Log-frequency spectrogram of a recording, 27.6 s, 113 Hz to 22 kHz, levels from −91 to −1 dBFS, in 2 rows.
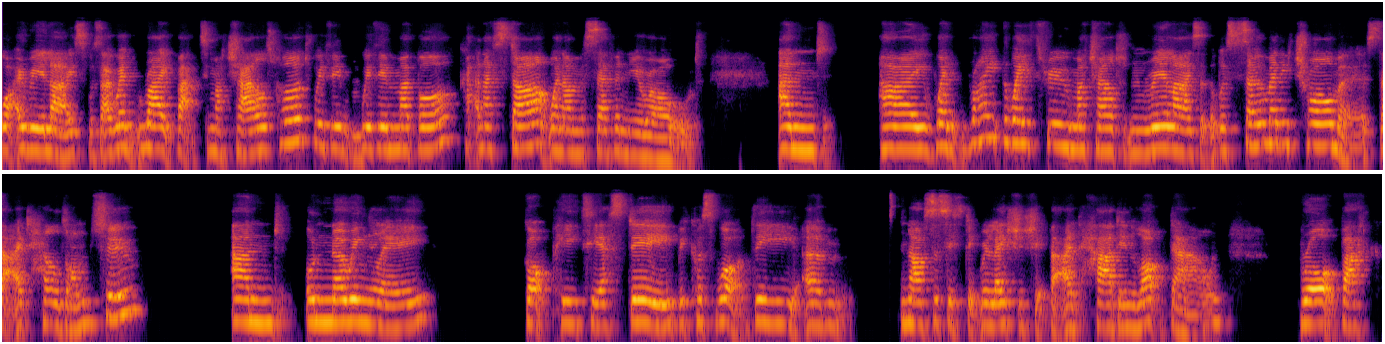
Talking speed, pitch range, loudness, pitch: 135 wpm, 195-225 Hz, -22 LUFS, 215 Hz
